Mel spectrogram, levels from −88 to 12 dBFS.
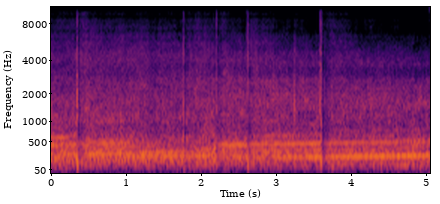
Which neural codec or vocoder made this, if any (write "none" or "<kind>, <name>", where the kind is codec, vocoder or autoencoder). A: codec, HILCodec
